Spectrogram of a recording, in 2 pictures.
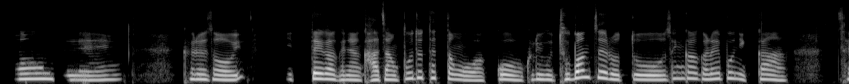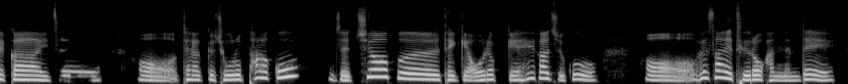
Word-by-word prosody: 어. 255 +1 +3 0.3
네. 210 +1 -2 0.6
그래서 225 -3 +1 0.5
이때가 245 +1 +3
그냥 210 -1 -1
가장 210 +1 0
뿌듯했던 280 -3 -2
것 195 -1 +1
같고 200 +2 0
그리고 225 0 -1
2 240 +6 -2
번째로 300 -6 +4
또 215 -2 +1
생각을 270 -1 -2
해 260 - +1
보니까 235 -5 -2 0.5
제가 220 -2 +2
이제 190 -1 -4 0.8
어 195 -4 -1
대학교 215 -1 -2
졸업하고 295 - +2 0.3
인제 200 -3 -2
취업을 265 - +3
되게 205 -1 -1
어렵게 205 0 -1
해 275 +5 -2
가지고 225 -7 -1 0.4
어 95 - -1
회사에 295 +2 +2
들어갔는데 200 -1 0
220 Hz, 240 characters per minute, -18 LUFS, 205-260 Hz, 0.8 s, 번째로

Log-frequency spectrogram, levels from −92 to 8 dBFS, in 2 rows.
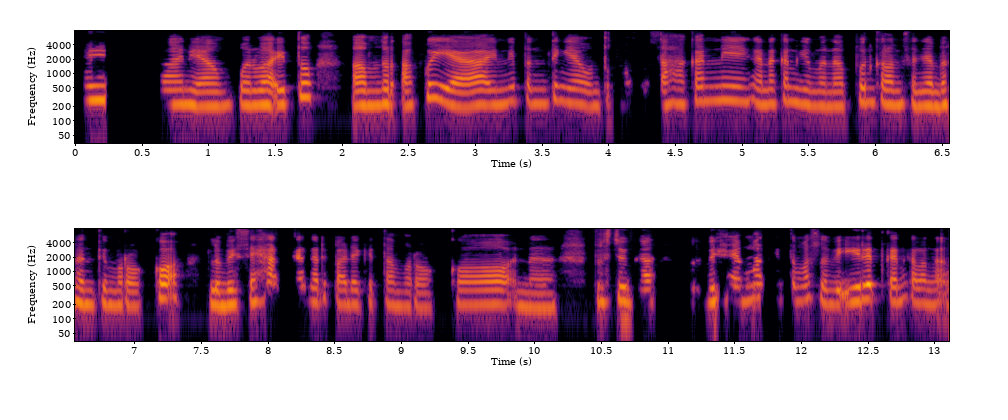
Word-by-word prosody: Iya 275 0 +5 0.4
kan, 220 0 0
ya - - +2
ampun. 215 +1 -2
Wah, 215 -1 +7
itu, 230 +8 -2 0.4
e - - +2
menurut 220 0 +1
aku 215 - -9 0.2
ya, 210 - +6 0.3
ini 225 +3 -4
penting 235 +1 -5
ya 230 - 0
untuk 205 - -10
mengusahakan 250 -5 -4
nih, 275 0 0
karena 230 -1 0
kan 260 - -1
gimana 205 -2 -2
pun 250 - -1
kalau 225 -3 +1
misalnya 205 -2 -1
berhenti 210 -1 +1
merokok 195 +8 +4 0.3
lebih 195 +1 +3
sehat 240 +6 +3
kan, 235 - 0
daripada 205 -4 -2
kita - - -9
merokok. 195 +3 -2 0.2
Nah, 170 -1 -4 0.3
terus 225 -2 -4
juga 220 -3 0 0.4
lebih 220 +2 -1
hemat 240 +3 0
gitu 255 - -28
Mas, 255 +2 -5
lebih 200 -1 -1
irit 260 +3 +9
kan, 230 - +3
kalau 215 -1 -1
enggak 200 0 -4
220 Hz, 190 wpm, -25 LUFS, 200-240 Hz, 0.4 s, irit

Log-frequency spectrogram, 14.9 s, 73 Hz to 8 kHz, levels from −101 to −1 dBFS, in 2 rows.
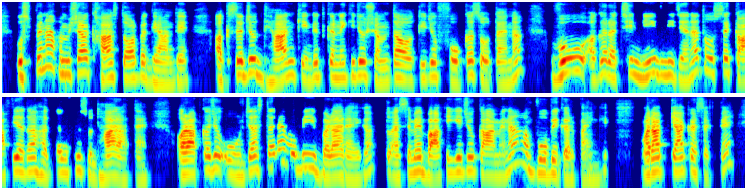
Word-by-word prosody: उस 185 0 +4
पे 240 - +2
ना 285 +2 +2
हमेशा 200 +2 +2
ख़ास 165 +1 +3
तौर 160 +1 +1
से 170 - -2
ध्यान 120 -4 -3
दे 130 +2 -4 0.3
अक्सर 195 - +2
जो 215 +3 +4 0.2
ध्यान 150 +7 +5
केंद्रित 170 +4 -5
करने 165 -1 -2
कि 180 +2 -9
जो 185 0 +4
क्षमता 135 -2 -1
होते 155 0 0
है - - -8
जो 175 - -1
फ़ोकस 180 +3 -3
होता 125 -1 -3
है 120 - -4
ना 125 - -4 0.4
वो 190 +3 +10 0.2
अगर 195 +6 -2
अच्छी 185 +6 -5
नींद 190 +4 -3
ली 185 - -4
जाए 150 - -2
ना 215 - 0
तो 240 - -5
उससे 220 0 -1
काफ़ी 140 -5 0
ज़्यादा 175 0 -1
हद 140 - -5
तक 160 - -8
उसमे 175 +4 -9
सुधार 135 -4 +2
आता - - -6
है। - - -11 0.3
और 155 0 +9
आप 155 0 +7
का 190 - -1
जो 195 0 -1 0.2
ऊर्जा 140 +7 -2
स्तर 200 +2 -4
है - - +1
वो 215 - 0
भी 215 0 -4
बढ़ा 135 +1 +3
रहेगा। 120 -2 -6
तो - - -5
ऐसे 135 +4 -4
में 175 +1 +1
बाकि 145 +3 +4
के 175 - +1
जो 180 +1 -3
काम 135 -1 +2
है - - -7
ना 255 - -1 0.2
वो 160 -1 -1
भी 160 -1 -1
कर - - -3
पाएँगे। 115 -1 -10 0.4
और 150 - +7
आप 175 0 +8
क्या 170 +1 +5
कर 180 - -1
सकते - - -9
है 240 - -8
165 Hz, 285 wpm, -25 LUFS, 135-190 Hz, 0.4 s, वो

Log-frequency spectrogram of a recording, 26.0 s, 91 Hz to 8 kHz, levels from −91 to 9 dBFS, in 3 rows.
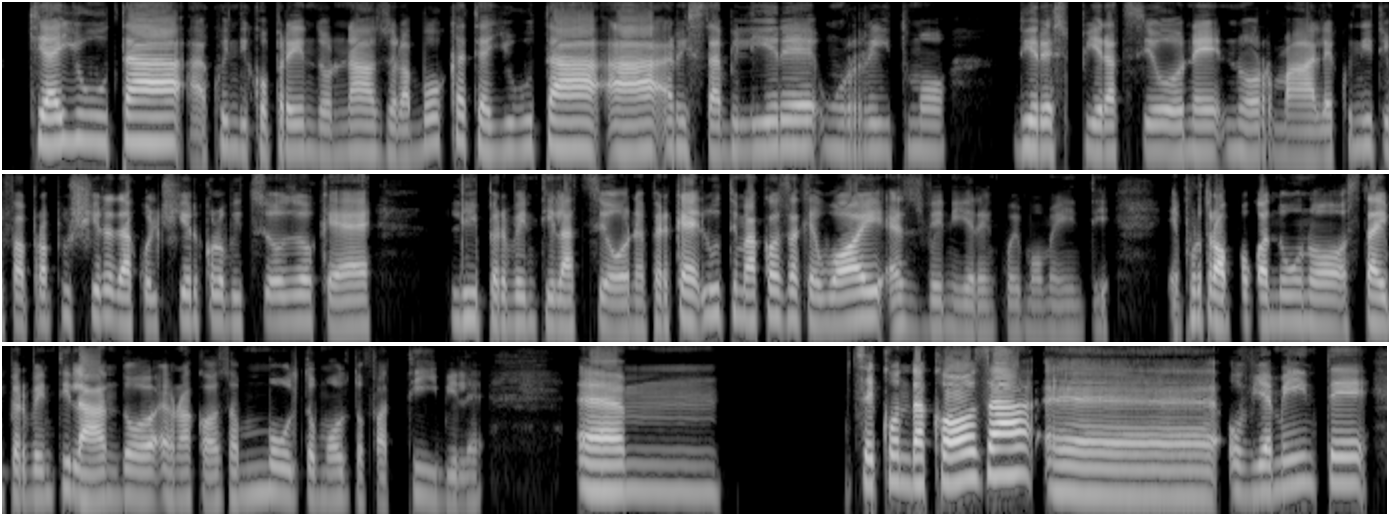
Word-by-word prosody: ti 200 - -1
aiuta 195 0 +5
a - - -6
quindi 170 -3 -12
coprendo 155 -2 -5
il 140 - -11
naso 150 0 -2
e - - -6
la 135 - -3
bocca, 185 +6 -6
ti 170 - -4
aiuta 165 +2 +2
a 155 +1 +3
ristabilire 165 +2 -4
un 165 -1 -14
ritmo, 160 -1 -11 0.4
di 170 +1 -3
respirazione 155 -1 -2
normale, 140 -3 -4
quindi 175 -1 -12
ti 165 - -13
fa 155 -2 -4
proprio 160 +3 -7
uscire 180 +1 -5
da 155 -2 +2
quel 150 0 -10
circolo 160 +1 -6
vizioso 155 +1 -7
che 135 - -4
è, - - +2 0.5
l'iperventilazione, 150 -5 -5
perché 150 +4 +2
l'ultima 180 -1 -2
cosa 175 0 -2
che - - -8
vuoi 155 +4 +3
è 135 -3 -4
svenire 135 -3 -11
in 125 - -17
quei 125 0 -16
momenti. 125 0 -17 0.3
E - - -13
purtroppo, 170 -3 0
quando 155 0 -2
uno 145 -3 -3
sta 155 +3 +1
iperventilando 145 -1 0
è - - -5
una 140 0 -5
cosa 130 +2 -7
molto 155 -1 -8
molto 140 0 -9
fattibile. 125 -1 -12 0.5
Ehm, 170 -2 +2 0.8
seconda 205 0 +3
cosa: 240 +5 +9
ehm, 150 -3 -1
ovviamente, 195 +5 -1
155 Hz, 135 wpm, -21 LUFS, 145-170 Hz, 0.8 s, cosa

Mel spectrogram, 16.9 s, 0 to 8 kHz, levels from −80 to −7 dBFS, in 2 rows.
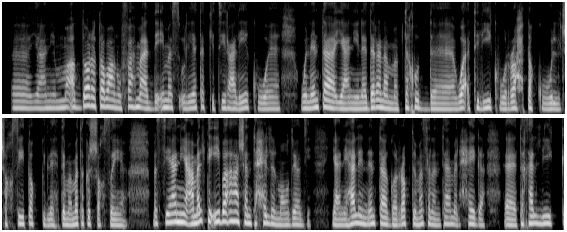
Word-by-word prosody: آآ، 180 -1 -3
يعني 175 +1 -3
مِقدّرة 195 +5 +1
طبعًا 210 -4 +1
وفاهمة 200 +1 0
قد 165 0 -4
إيه 185 - -3
مسؤولياتك 185 +1 -2
كتير 175 +1 -5
عليك 160 +2 -2
و 155 0 -3 0.3
وإن 170 0 0
أنت 195 +3 +1
يعني 160 -4 +3
نادرًا 175 +5 +2
أمّا 165 -5 +1
بتاخُد 165 -2 -3 0.3
وقت 170 +3 0
ليك 175 0 -2
ولراحتك 165 +1 -1
ولشخصيتك، 155 +5 -2
لإهتماماتك 155 +4 -1
الشخصية. 150 -4 -3 0.4
بس 190 +3 -4
يعني 225 0 +6
عملت 220 +8 +5
إيه 245 -1 +4
بقى 250 +1 +5
عشان 210 -5 +3
تحِل 195 0 +1
المواضيع 155 0 -1
دي؟ 150 - -9 0.3
يعني 150 -1 0
هل 190 +4 +4
إن 175 -2 +1
أنت 185 0 +1
جرّبت 175 +2 0
مثلًا 165 -3 -1
تعمل 170 -3 -3
حاجة 160 -5 -1 0.3
آآ 150 -2 +2
تخلّيك 190 +2 +1
175 Hz, 150 wpm, -25 LUFS, 155-190 Hz, 0.4 s, يعني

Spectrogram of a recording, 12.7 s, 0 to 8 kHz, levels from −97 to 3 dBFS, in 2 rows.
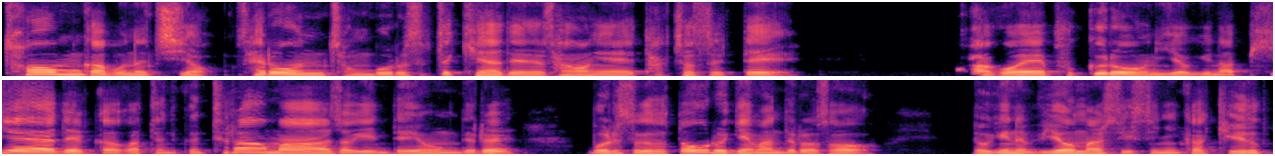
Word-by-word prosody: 처음 230 -1 +5
가보는 130 - +1
지역 105 -4 -1
새로운 195 -2 +3
정보를 125 -2 -3
습득해야 175 -5 -1
되는 120 -2 0
상황에 130 0 -2
닥쳤을 120 -5 -6
때 110 -2 -2 0.9
과거에 130 +3 +4
부끄러운 135 +1 +2
기억이나 110 0 -2
피해야 205 - +3
될 150 -4 +1
것 120 -4 -2
같은 110 -1 -6
그 105 -1 -9
트라우마적인 165 - +1
내용들을 110 - -1 0.3
머릿속에서 125 +2 0
떠오르게 205 - +2
만들어서 110 -4 -1 0.5
여기는 125 +2 -1
위험할 150 +6 +3
수 140 -4 -8
있으니까 110 +7 -4
계속 140 -2 -3
130 Hz, 380 characters per minute, -23 LUFS, 115-160 Hz, 0.9 s, 처음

